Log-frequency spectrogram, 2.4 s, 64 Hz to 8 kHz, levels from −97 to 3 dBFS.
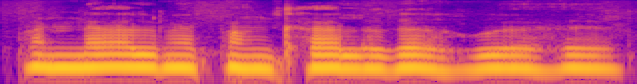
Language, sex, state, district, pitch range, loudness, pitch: Hindi, male, Jharkhand, Deoghar, 165-170 Hz, -16 LUFS, 170 Hz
